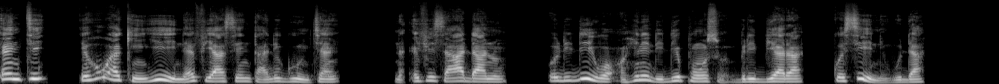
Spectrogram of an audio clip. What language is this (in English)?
Akan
